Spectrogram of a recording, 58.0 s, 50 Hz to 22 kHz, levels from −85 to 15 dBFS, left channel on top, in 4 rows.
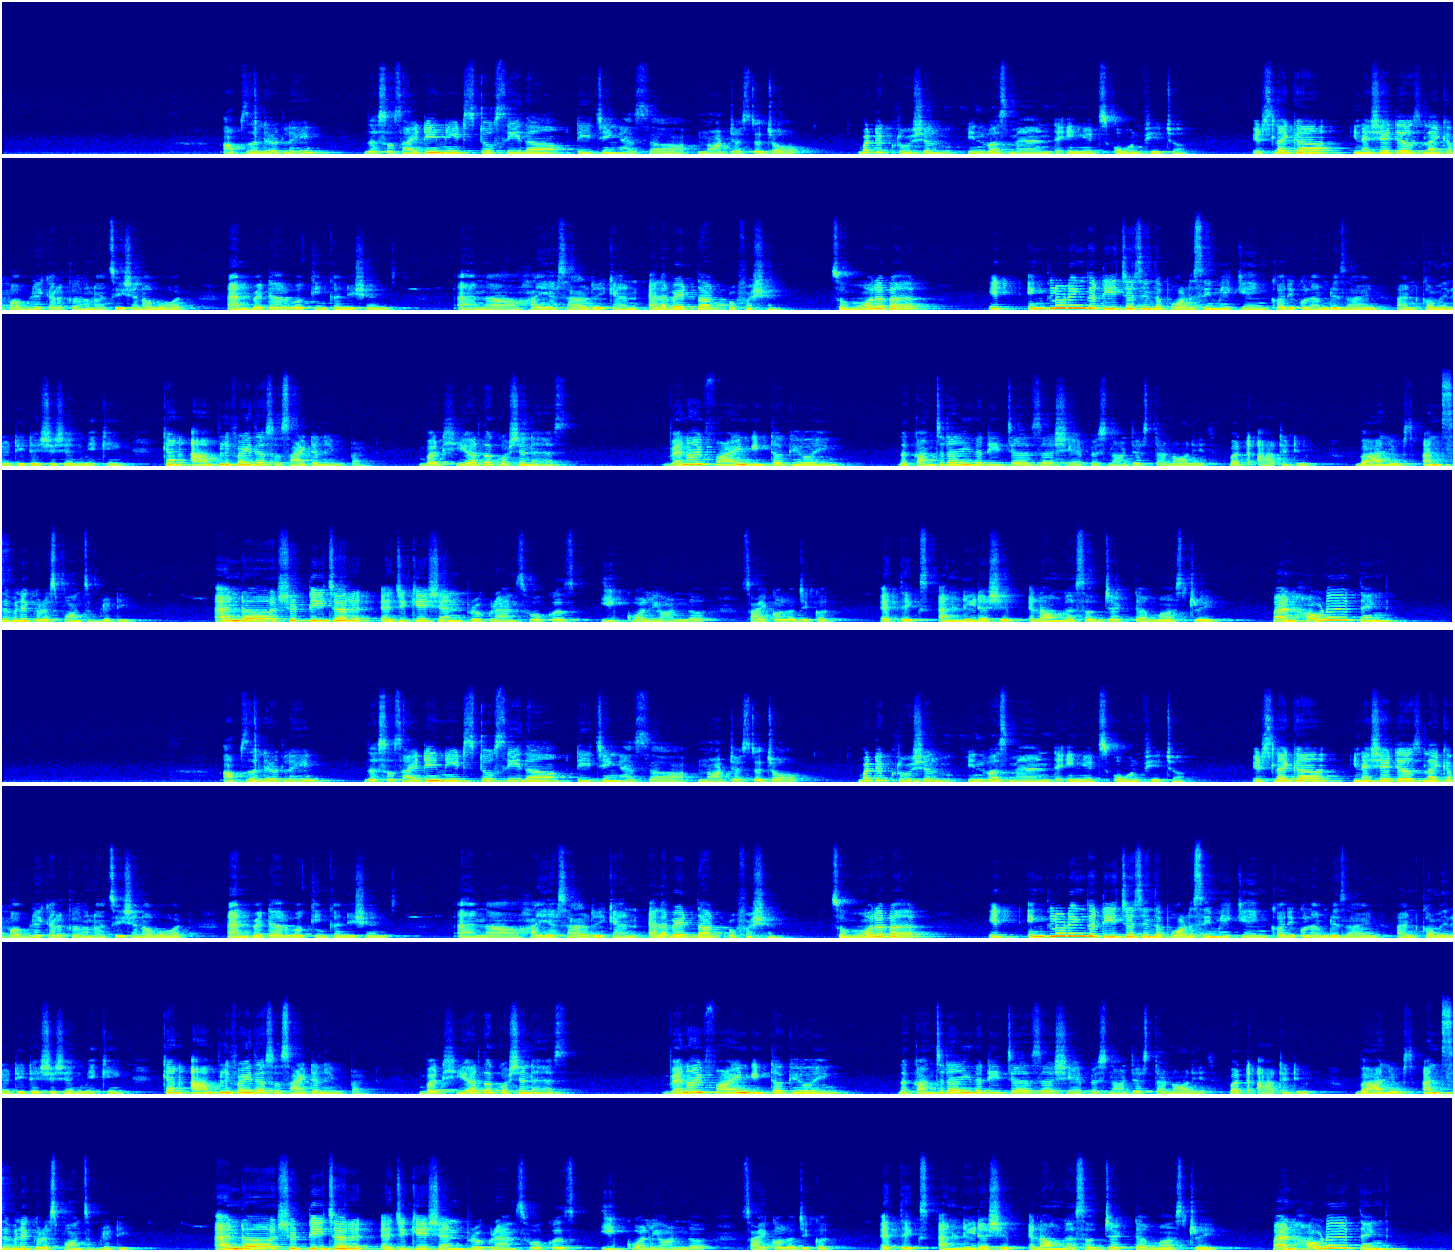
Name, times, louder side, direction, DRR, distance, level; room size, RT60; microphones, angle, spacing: voice 1, 2.2-3.1 3.6-8.0 8.6-11.8 12.5-16.3 16.8-18.4 19.1-22.3 22.8-23.7 24.4-30.2 30.6-32.7 33.2-34.6 35.6-37.4 38.0-42.1 42.6-44.8 45.7-49.2 49.5-50.6 51.0-51.8 52.3-55.7 56.2-57.4, right 1 dB, 10° right, 8 dB, 0.9 m, -25 dB
20.5 x 8.2 x 3.3 m, 0.69 s
head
